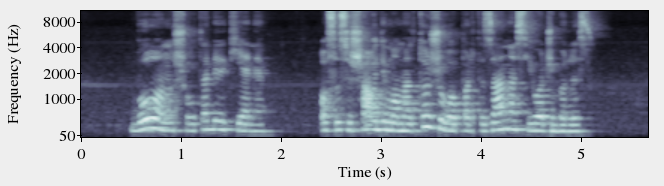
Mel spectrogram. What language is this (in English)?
Lithuanian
